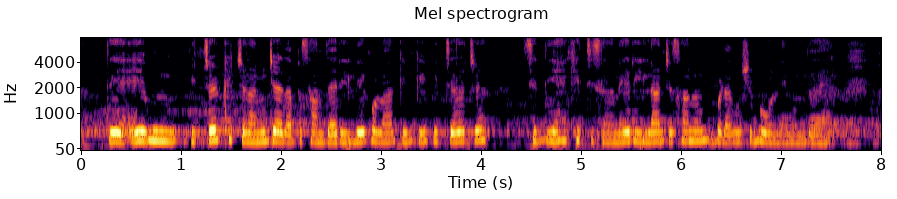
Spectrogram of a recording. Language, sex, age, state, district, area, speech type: Dogri, female, 18-30, Jammu and Kashmir, Kathua, rural, spontaneous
